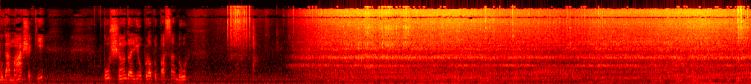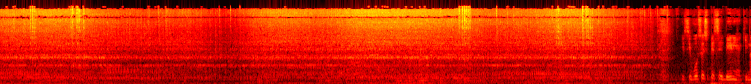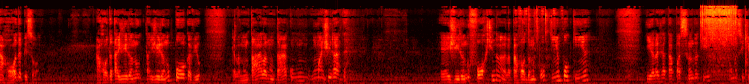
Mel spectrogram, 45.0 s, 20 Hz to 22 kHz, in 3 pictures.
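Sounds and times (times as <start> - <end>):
gear shifter whirring and rattling: 4.5 - 28.6.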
